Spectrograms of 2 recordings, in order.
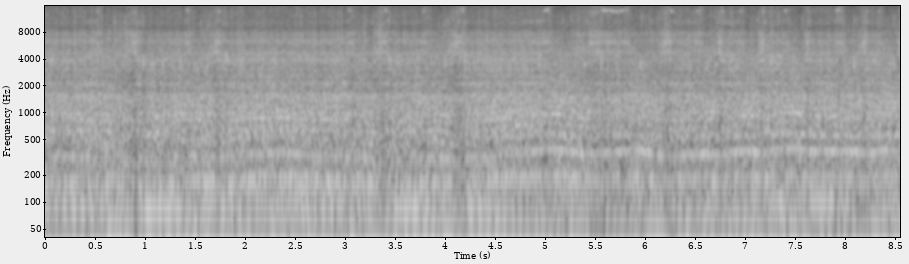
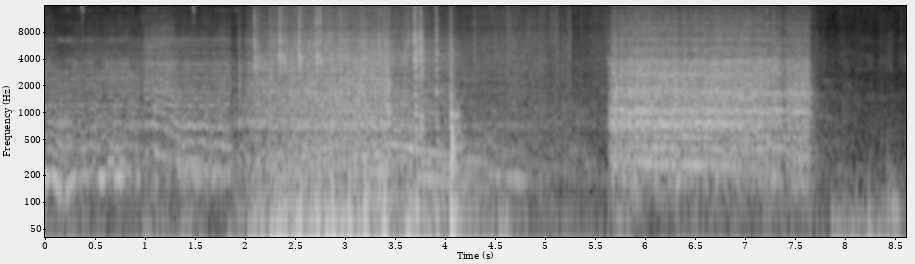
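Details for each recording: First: ZIL crane truck petrol engine started after 20 years standing, fresh petrol: rough but continuous idle with a steady low throb and plenty of clatter; it caught and keeps running. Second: ZIL crane truck petrol engine after 20 years standing: uneven cranking, ragged brief firing and sharp pop back through the carburetor; owner suspects too little fuel reaching the cylinders, carburetor problem.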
